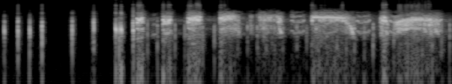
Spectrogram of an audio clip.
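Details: Edible-nest swiftlet lure call used to attract swiftlets into a swiftlet house: a few short, separate chirps, then dense, buzzy, high twittering that runs almost without a break.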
